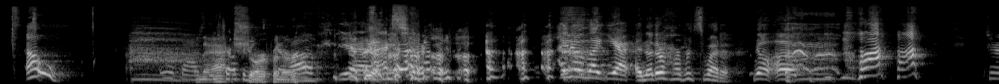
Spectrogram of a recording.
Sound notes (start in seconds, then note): 3.6 all giggling; 8.5 laughing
